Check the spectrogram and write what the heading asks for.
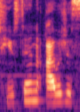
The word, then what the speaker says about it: Huston: So plot twist, it actually is indeed pronounced Houston.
